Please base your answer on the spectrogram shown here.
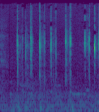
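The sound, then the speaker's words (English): Computer keyboard typing while a search term is entered into a video website, a quick, irregular run of light plastic key clicks, fairly soft and with no voices. “But now I've just typed in YouTube”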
